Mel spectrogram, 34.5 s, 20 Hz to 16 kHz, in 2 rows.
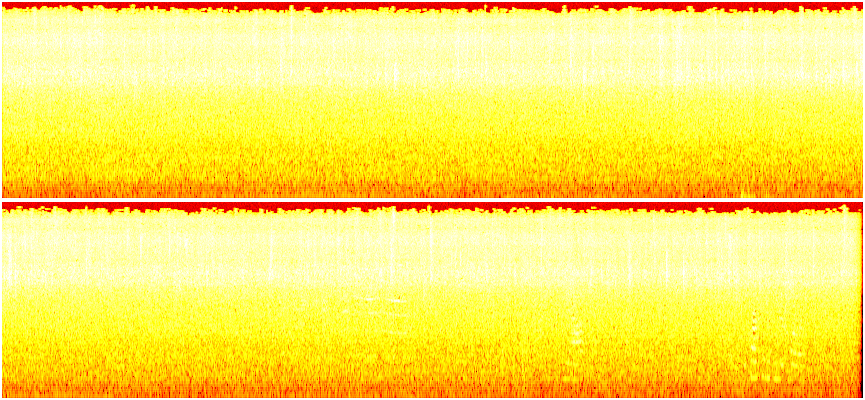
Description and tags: memorial rain more4startrek2
Memorial Day weekend rain and thunderstorm recordings made with DS-40 and edited in Wavosaur. I really want to leave now, please make it stop.
thunder, storm, rain, ambience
